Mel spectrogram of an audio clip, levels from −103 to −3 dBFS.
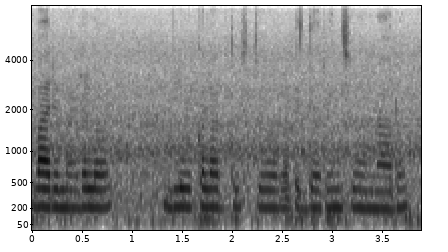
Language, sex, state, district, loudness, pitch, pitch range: Telugu, female, Telangana, Mahabubabad, -20 LUFS, 205 Hz, 200-210 Hz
